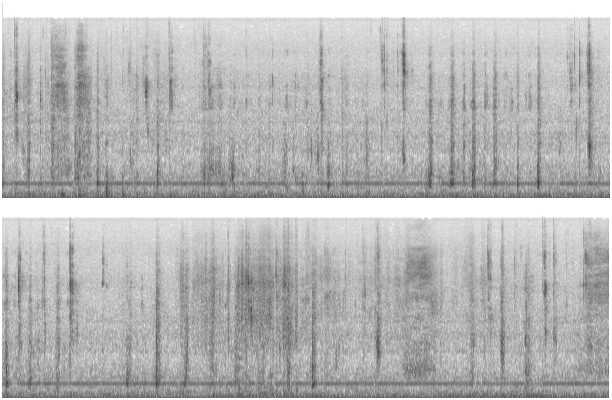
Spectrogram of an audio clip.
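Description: A person chewing and biting food close to the microphone, with many short crisp crunches and mouth clicks, over a steady hum.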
